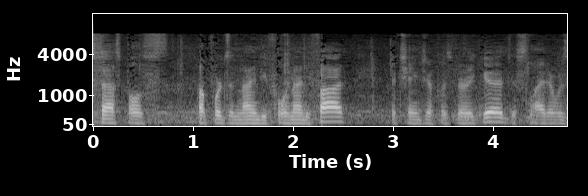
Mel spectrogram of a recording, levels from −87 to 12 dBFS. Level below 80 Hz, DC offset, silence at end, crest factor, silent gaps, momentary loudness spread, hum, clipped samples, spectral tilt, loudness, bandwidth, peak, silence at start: -56 dBFS; under 0.1%; 0 s; 20 dB; none; 16 LU; none; under 0.1%; -6 dB/octave; -20 LUFS; 8.4 kHz; 0 dBFS; 0 s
